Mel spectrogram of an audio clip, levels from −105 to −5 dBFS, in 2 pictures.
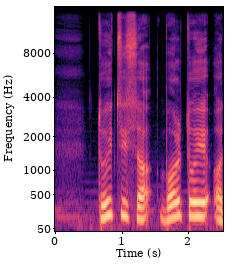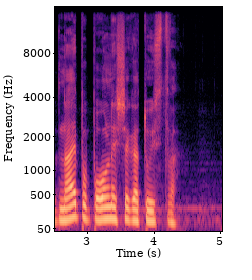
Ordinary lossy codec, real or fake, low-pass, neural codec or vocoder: none; real; 14.4 kHz; none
